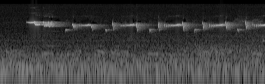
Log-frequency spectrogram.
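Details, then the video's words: Narcissus flycatcher, a summer bird breeding locally, singing in the woods: a loud opening whistle, then a rhythmic series of paired high-low whistled notes repeated about eight times in quick succession. "「キビタキ」 林の中 美しい声でさえずる “Narcissus Flycatcher” sings a sweet song in the woods"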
